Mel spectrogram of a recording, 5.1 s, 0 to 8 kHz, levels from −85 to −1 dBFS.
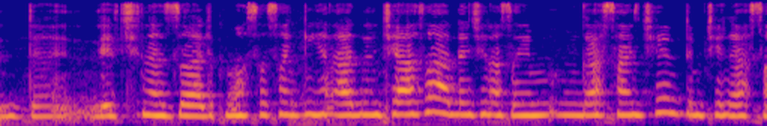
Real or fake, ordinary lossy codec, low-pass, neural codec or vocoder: real; none; 7.2 kHz; none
